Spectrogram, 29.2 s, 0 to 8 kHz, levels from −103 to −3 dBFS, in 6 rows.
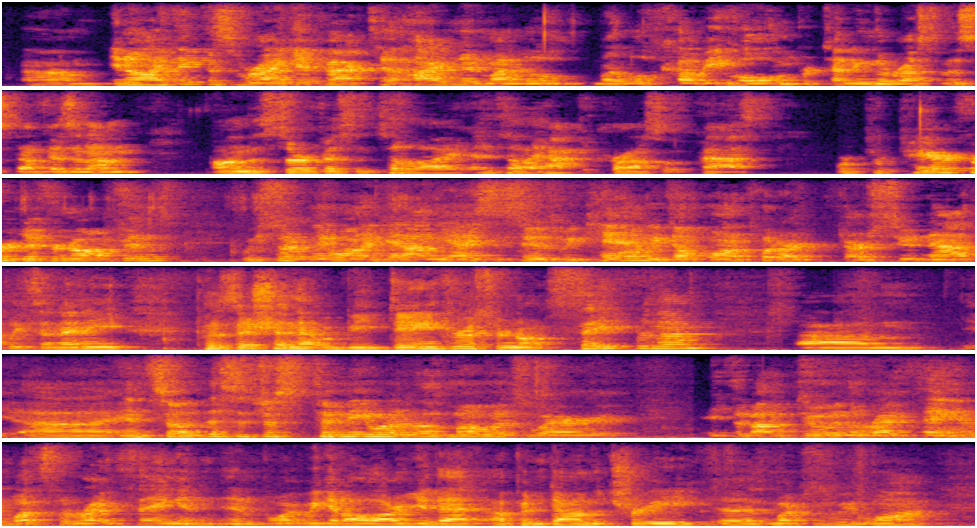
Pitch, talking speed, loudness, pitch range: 150 Hz, 255 wpm, -18 LUFS, 135-165 Hz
